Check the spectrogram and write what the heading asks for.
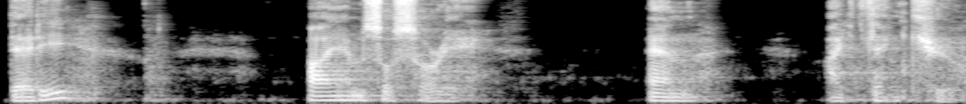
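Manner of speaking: mild imitation of a boy apologizing through tears; tearful apology. Son in the back seat apologizing to his father, mildly tearful. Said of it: "눈물을 흘리면서".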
